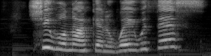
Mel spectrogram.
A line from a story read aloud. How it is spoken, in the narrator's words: She screamed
